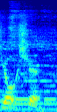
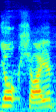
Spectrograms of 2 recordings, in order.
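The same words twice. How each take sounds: First: The ending is reduced to a short sher. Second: The ending sounds like the full word shire. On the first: This is how it is actually said. "but it's pronounced Yorkshire" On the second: This is how it is written. "it's spelled Yorkshire"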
